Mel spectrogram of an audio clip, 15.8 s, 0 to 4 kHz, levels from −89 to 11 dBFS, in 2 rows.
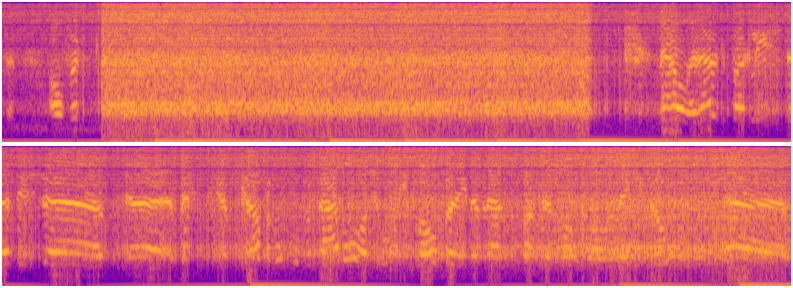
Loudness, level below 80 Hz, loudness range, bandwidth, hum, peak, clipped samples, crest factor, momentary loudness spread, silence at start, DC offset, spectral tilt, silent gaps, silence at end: -6 LUFS; -42 dBFS; 4 LU; 4 kHz; none; 0 dBFS; 0.7%; 8 dB; 7 LU; 0 s; under 0.1%; -5 dB/octave; none; 0 s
